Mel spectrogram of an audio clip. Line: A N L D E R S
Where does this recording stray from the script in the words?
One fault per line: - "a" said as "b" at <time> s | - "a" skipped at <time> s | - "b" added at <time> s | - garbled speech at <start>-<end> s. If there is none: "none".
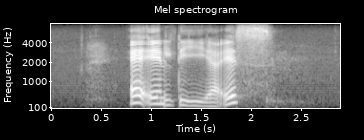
none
